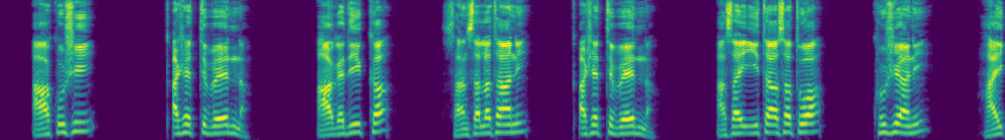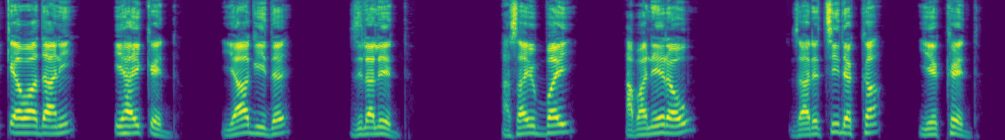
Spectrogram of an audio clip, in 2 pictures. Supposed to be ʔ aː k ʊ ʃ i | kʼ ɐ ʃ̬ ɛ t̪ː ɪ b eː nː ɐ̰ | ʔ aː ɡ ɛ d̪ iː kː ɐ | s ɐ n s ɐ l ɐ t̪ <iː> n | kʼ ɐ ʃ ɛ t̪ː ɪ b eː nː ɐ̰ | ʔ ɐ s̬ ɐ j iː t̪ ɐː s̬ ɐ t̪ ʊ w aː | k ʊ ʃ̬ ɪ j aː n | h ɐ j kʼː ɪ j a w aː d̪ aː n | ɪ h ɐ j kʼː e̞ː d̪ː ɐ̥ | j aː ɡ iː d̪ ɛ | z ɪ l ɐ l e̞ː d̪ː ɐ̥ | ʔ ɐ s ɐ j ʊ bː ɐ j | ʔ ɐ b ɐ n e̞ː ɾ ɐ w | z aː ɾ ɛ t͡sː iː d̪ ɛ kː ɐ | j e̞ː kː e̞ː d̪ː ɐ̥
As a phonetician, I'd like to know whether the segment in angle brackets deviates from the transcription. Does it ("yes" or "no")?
yes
